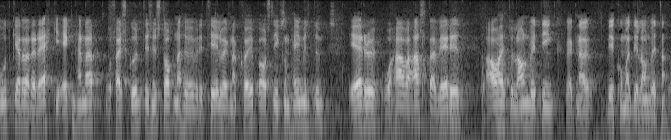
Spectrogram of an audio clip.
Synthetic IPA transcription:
uːt̪cɛɾðaɾɛɾɛhcɪejknɦɛnːaɾɔɣθajɾ̥skʏlt̪ɪsɛmst̪ɔpnaɦɛvʏvɛːɾɪðt̪ʰɪlvɛknakʰœːɥpaawst̪liːkʏmɦeːjmɪlt̪ʏm | ɛɾʏɔɣɦavaal̥t̪avɛːɾɪð | a̰ːwhajht̪ʏlaːwnvejt̪iŋkvɛ̰knavɪðkʰɔːmant̪ɪlaːwnveːjt̪an

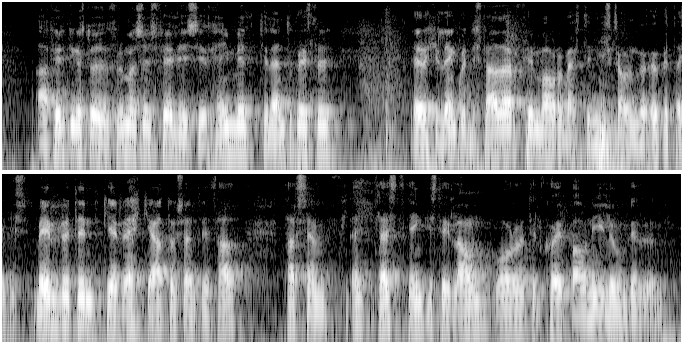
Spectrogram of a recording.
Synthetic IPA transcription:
a̰ðfɪɾt̪niŋkast̪œːðʏfɾʏmansɪnsfɛːlɪɪsjɛɾ̥ɦeːjmɪlt̪ʰːɪlɛnt̪ʏkɾejst̪ʏ | ɛɾɛhcɪlejŋkʏt̪ɪst̪aːðaɾ̥fɪmːawɾʏmɛft̪ɪɾniːskɾawniŋkaʔœːkʏt̪ʰa̰jcɪ̰smeːjllʏːt̪ɪncɛːɾʏɾɛhcɪaːt̪ʰowsɛnt̪ɪvɪðθað | θar̥sɛm | flɛst̪cejɲcɪst̪ilaːwnvɔɾʏt̪ʰɪlkʰœːɥpaːwniːlɛɣʏmpɪðɾʏ̰ʏ̰m

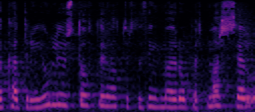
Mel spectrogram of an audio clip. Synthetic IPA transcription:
kʰaːt̪ɾinjuːliʏst̪owht̪ɪɾ̥hawht̪ʏɾ̥t̪ʏθiŋkmaːðɪɾroːpɛɾ̥t̪marsjɛl

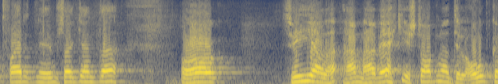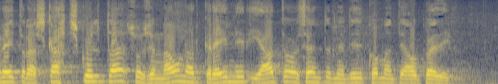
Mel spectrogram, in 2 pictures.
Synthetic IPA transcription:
t̪fajɾt̪nɪʏmsacɛnt̪a | ɔɣ | θviaðhanːhavɛhcɪst̪ɔpnat̪ʰɪloːwkɾejt̪aɾaskaht̪skʏlt̪asvɔsɛmnaːwnaɾkɾeːjnɪɾiaːt̪ʰɔwasɛnt̪ʏmɛnvɪðkʰɔːmant̪ɪaːwkʰvɛðɪn

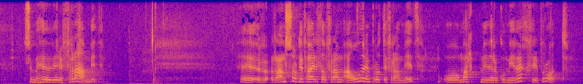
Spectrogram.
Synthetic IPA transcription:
sɛmɦɛvʏvɛːɾɪð̥fɾaːmɪ̰ð | ransɔwh̪t̪nɪfaːjɾɪθawfɾamːʔa̰ːwðʏɾɛmpɾɔːt̪ɪfɾaːmɪð | ɔɣmar̥kmɪːðɪɾaðkʰɔːmɪjvɛxkfɪɾɪɾpɾɔːt̪

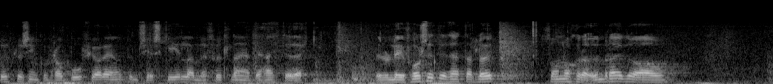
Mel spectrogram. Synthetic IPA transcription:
ʏhpleɥsiŋkʏmfɾawpuːfjɔwɾejnant̪ʏmsjɛ̥scɪːlamɛðfʏt̪lajant̪ɪɦajht̪ɪðɛhcɪ̥vɛɾʏleːjfɔr̥sɛt̪ɪθɛht̪al̥œːɥp̪θownɔhkʏɾaðʏmɾajðʏaw

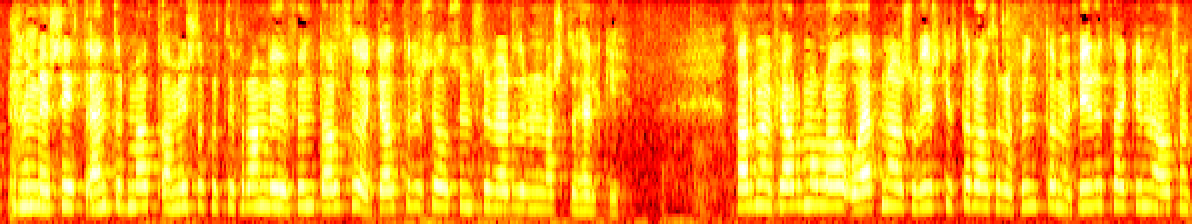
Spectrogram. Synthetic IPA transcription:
mɛðsɪht̪ɛnt̪ʏɾmat̪aðmɪst̪akʰɔst̪ɪfɾamːɪðʏfʏnt̪alθjɔðacalt̪ɪɾɪsjaːwsɪnsɛmvɛɾðʏɾʏmnajst̪ʏɦɛlcɪ | θaɾmɛfjawɾmawlaɔɣɛpnaðasɔvɪðscɪft̪aɾawθɛɾaðfʏnt̪amɛðfɪːɾɪt̪ʰaːjcɪnːʏawsamt̪

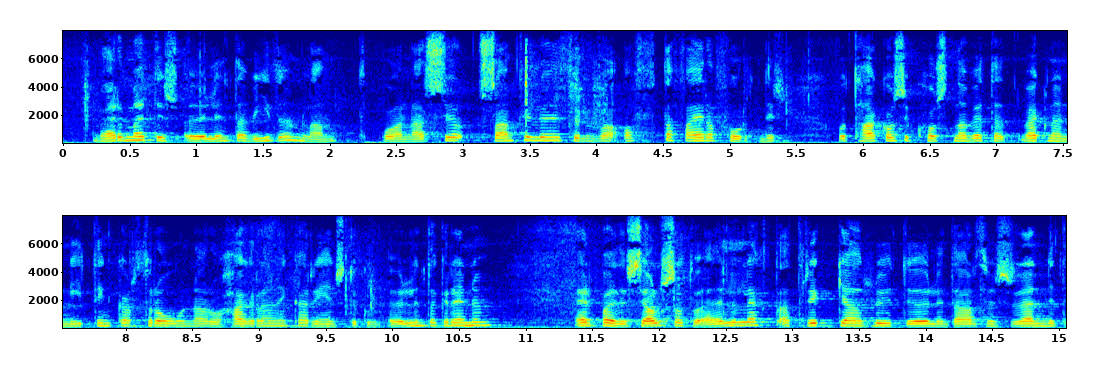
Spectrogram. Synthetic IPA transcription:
vɛɾmajt̪ɪsœðlɪnt̪aviːðœmlant̪poːanḁssamfjɪlʏnɪθʏɾva̰ʔɔft̪afaːjɾafoɾt̪nɪɾ̥ | ɔɣt̪ʰaːkawsɪɣkʰɔst̪navɛt̪avɛknaniːt̪iŋkaɾ̥θɾoːwɪnːaɾɔɣhaɣɾajðiŋkaɾiejnst̪ʏkʏmœðlɪnt̪akɾeːjnʏm | ɛɾpaːjðɪsjawlsaxt̪ɔ̰ɣʔɛ̰ðlɪlɛxt̪a̰ðt̪ʰɾɪcːaːðl̥ʏːt̪ɪœðlɪnt̪aaɾθvɪnsrɛnːɪ

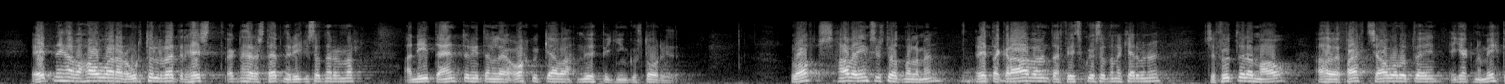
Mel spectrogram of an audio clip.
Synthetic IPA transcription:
ejt̪nɪɦavaɦaːwvajɾaɾuɾ̥t̪ʰʏlʏɾajt̪ɪɾ̥ɦejst̪vɛknaθerːḁst̪ɛpnʏɾiːcɪsowt̪naɾɪnaɾ̥ | a̰ðniːt̪aɛnt̪ʏɾniːt̪anlɛɣaɔr̥kʏcaːvamɛʏhpɪciŋkʏst̪owɾɪ̰ðʏ̰ | lɔfpshavaejmsɪst̪jowt̪malamɛnːrejnt̪akɾaːvaœnt̪anfɪht̪skʏs̬owt̪nanḁcʰɛɾvʏnʏsɛmfʏt̪lɛɾamaːw | a̰ðhavɪfajr̥t̪sjaːwvaɾut̪veːjɪnicɛknʏmɪhp

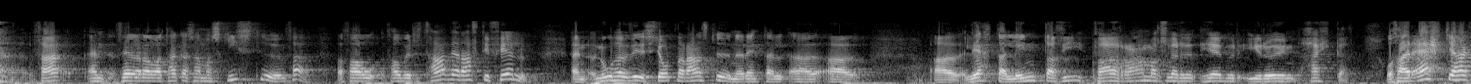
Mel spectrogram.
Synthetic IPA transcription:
θaɛnθɛːɣaɾaðaðt̪ʰaːkasaːmanscist̪lʏʏmθað | aðθawθawvɛɾʏθaðvɛɾal̥t̪ifjɛːlʏm | ɛ̰nːuɦɛvʏvɪðst̪jowɾt̪naɾaðanst̪ʏːðʏnʏɾejn̥t̪aaðað | a̰ðljɛht̪alejnt̪aθikʰvaːðraːmaksvɛɾðʏhɛːvʏɾiɾœːɥnhajhka̰ð | ɔɣθaðɛɾɛhcɪhaj

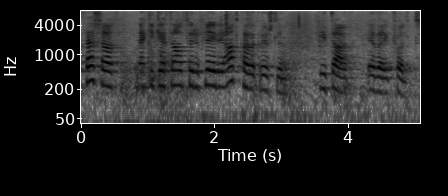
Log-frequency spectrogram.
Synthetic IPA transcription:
θɛsːaðɛhcɪcɛr̥t̪ɾawðfɪɾɪɾ̥fleːjɾɪaːt̪kʰvaðakʰɾɪst̪lʏm | it̪aːɣ | ɛðaikʰvœlt̪

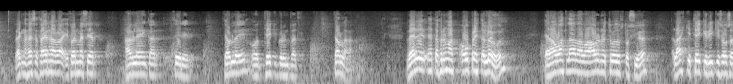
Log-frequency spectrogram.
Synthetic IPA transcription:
vɛknaθɛsːaθaːjɾ̥haːvaiθœɾmɛsjɛɾavlejðiŋkaɾfɪɾɪɾ | θjawɾlœɥjɪnɔɣt̪ʰɛːcʏkɾʏnt̪vɛt̪l̥θjawɾla̰ɣa̰na̰ | vɛɾðɪθɛht̪afɾʏmvaɾpoːwpɾejht̪alœːɣʏm | ɛɾaːwaht̪laɣaðavawaːwɾʏnːʏt̪ʰvœːθust̪ɔsjœːlaɛhcɪt̪ʰeːcʏriːcɪsoːwsa

